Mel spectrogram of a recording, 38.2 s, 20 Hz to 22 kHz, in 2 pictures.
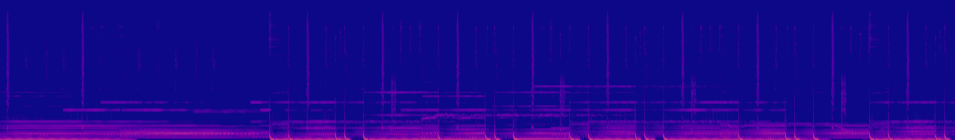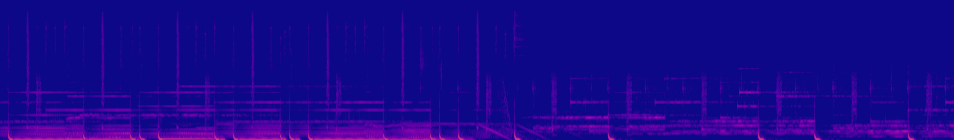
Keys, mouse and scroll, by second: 1.1-1.8 scroll up 5, 1.8-2.8 drag, 2.8 g, 3.6-4.2 middle drag, 4.2-4.9 drag, 4.9-5.3 scroll down 8, 5.3-6.9 middle drag, 8.0-8.4 scroll up 1, 8.4 shift+a, 12.3-13.8 drag, 13.9-15.5 middle drag, 15.5 scroll up 3, 16.2-19.3 drag, 25.4-26.6 middle drag, 26.6-29.7 drag, 30.0-31.5 middle drag, 33.6-34.4 scroll up 3, 34.4-36.6 drag, 36.6 ctrl+z, 37.4-38.1 scroll down 9.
